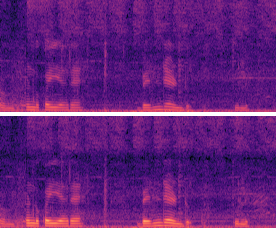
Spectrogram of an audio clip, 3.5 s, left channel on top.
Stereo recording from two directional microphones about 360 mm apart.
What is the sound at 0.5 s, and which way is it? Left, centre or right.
Speech, centre.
